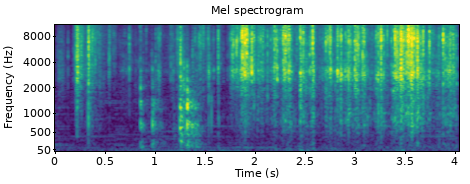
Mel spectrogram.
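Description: Scissors cut across a sheet of parchment paper for lining the bottom of a cheesecake pan, giving close crinkling and rustling snips in a steady run of several seconds, with no talk.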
